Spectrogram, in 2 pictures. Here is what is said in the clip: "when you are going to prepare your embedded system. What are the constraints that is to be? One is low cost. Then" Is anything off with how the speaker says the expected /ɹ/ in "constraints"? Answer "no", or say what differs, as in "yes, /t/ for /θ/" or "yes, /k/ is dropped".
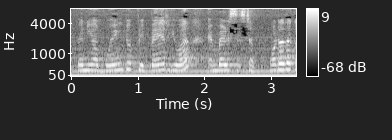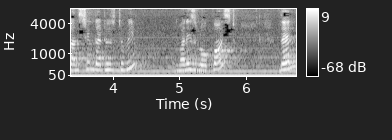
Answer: yes, /ɹ/ is dropped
